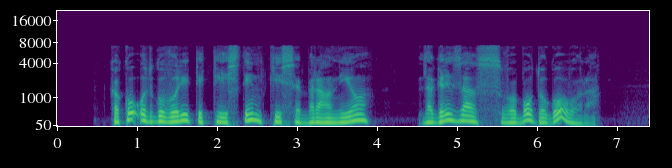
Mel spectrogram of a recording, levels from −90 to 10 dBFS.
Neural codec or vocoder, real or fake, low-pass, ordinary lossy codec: none; real; 7.2 kHz; none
